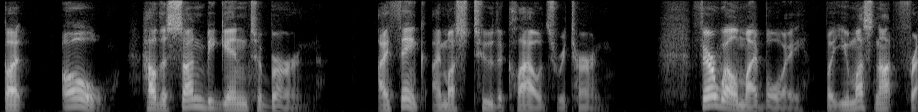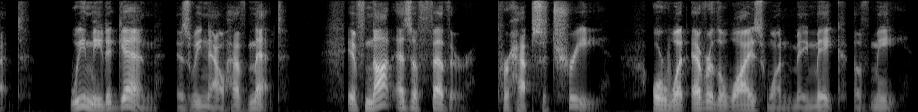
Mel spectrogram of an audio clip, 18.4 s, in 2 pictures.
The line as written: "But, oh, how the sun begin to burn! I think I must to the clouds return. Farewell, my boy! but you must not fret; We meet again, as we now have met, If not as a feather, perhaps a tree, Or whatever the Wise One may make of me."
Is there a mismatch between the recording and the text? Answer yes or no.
no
